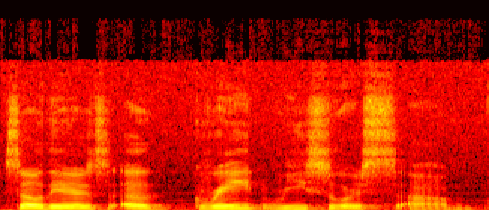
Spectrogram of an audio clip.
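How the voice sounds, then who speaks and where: A woman's voice: medium pitch, extremely slow, vocal fry, warm tone. A woman born in Jamaica, a college professor, speaking thoughtfully and with composure in an interview. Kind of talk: interview reflection.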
